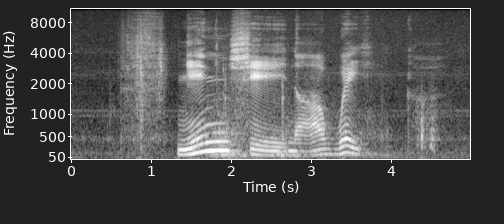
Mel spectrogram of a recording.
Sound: speaking Chinese

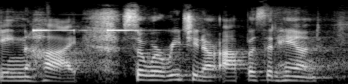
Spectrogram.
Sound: timer beeps

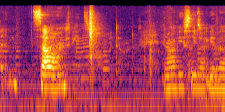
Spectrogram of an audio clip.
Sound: whispers

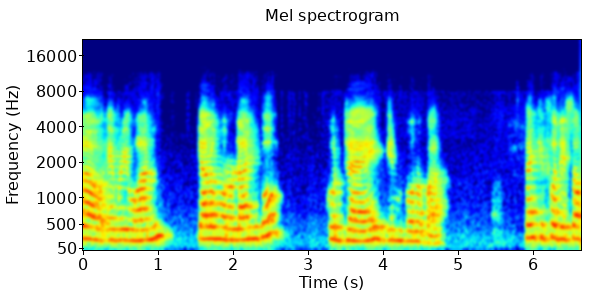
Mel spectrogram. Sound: bunuba language spoken

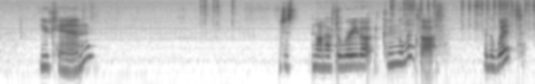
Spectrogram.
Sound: chalk rattles

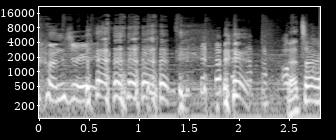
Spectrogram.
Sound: laughter

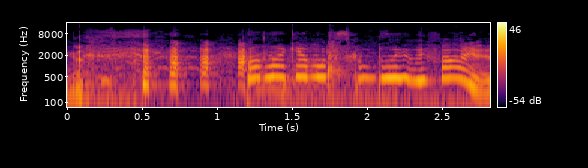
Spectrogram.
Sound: laughs

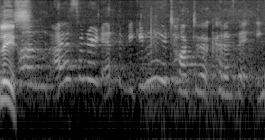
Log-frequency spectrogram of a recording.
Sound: voiceover

